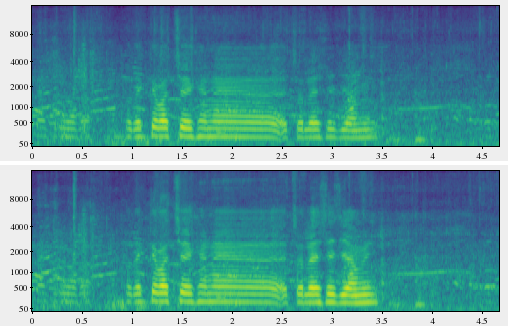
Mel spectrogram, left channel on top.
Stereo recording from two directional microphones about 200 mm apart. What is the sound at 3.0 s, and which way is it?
Speech, 45° right (ahead or behind).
